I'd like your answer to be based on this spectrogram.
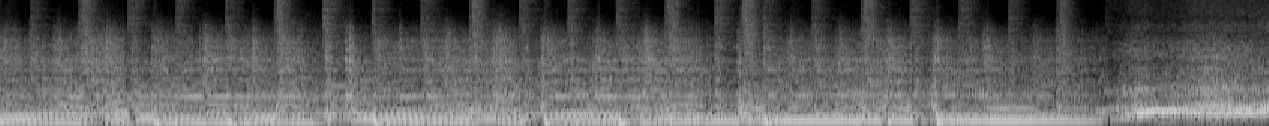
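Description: A powerful car engine roars loudly and steadily, revving hard with rising pitch, then surges higher in a final burst of acceleration.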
